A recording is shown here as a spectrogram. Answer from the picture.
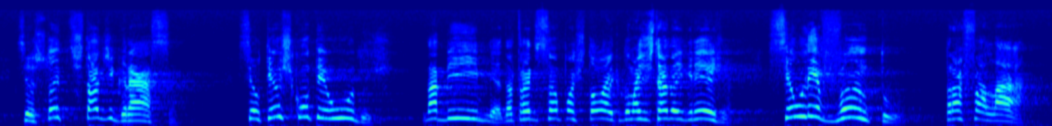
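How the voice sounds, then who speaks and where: A man with an extremely high pitch speaks at a fairly slow pace with lively intonation, and audible room echo surrounds his voice. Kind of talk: lecture. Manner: animated.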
